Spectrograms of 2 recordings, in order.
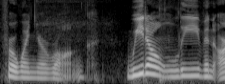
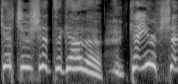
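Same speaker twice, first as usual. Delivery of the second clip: acted scream, much higher, louder; 6 dB louder than usual. Recounting what she screamed at him while he was drunk, retelling a scream. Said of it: "she's screaming at me".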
